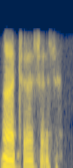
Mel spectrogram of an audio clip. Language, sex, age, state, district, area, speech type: Kashmiri, male, 45-60, Jammu and Kashmir, Baramulla, rural, conversation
